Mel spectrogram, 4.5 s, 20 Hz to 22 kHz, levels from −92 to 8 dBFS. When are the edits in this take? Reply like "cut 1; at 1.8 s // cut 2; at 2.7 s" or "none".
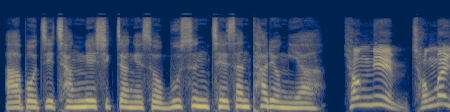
cut 1; at 3.3 s

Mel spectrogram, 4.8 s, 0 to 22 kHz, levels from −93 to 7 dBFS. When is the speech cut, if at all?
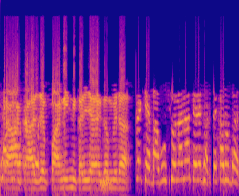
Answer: cut 1; at 2.8 s

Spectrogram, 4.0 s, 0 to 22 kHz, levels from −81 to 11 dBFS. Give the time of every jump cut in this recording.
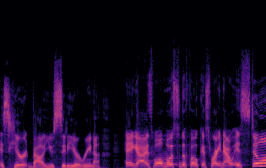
cut 1; at 1.6 s

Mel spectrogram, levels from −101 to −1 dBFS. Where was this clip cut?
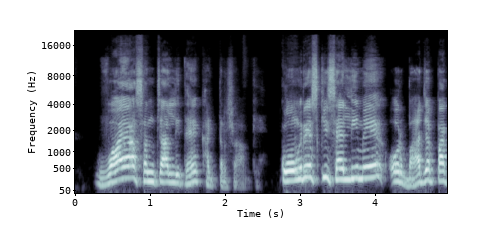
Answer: cut 1; at 2.7 s

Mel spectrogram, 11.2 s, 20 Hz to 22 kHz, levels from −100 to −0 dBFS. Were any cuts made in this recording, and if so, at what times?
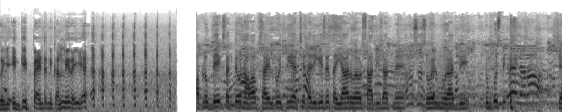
cut 1; at 3.6 s

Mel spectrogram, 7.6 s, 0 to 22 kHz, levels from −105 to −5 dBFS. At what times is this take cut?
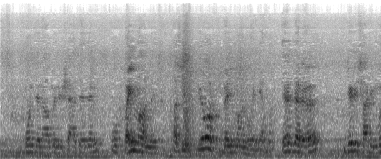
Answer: cut 1; at 2.1 s

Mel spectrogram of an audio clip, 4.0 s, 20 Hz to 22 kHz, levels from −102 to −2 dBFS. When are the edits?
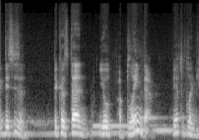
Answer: cut 1; at 2.4 s

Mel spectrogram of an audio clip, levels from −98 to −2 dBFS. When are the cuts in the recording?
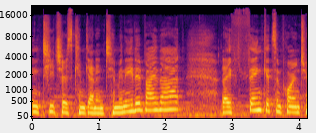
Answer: cut 1; at 2.8 s

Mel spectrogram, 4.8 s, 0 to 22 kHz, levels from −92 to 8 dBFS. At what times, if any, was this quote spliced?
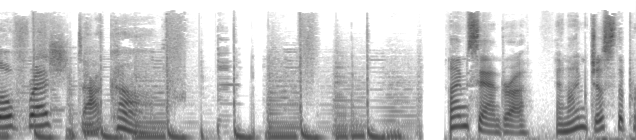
cut 1; at 3.2 s

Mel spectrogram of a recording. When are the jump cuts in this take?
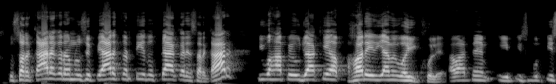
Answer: none

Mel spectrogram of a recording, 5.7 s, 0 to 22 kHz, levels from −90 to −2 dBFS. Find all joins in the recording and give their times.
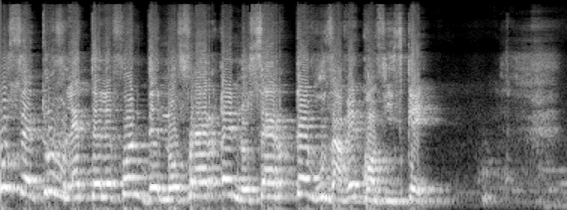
none

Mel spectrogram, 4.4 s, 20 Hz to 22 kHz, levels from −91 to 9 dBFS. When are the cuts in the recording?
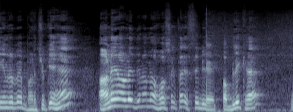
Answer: cut 1; at 3.1 s

